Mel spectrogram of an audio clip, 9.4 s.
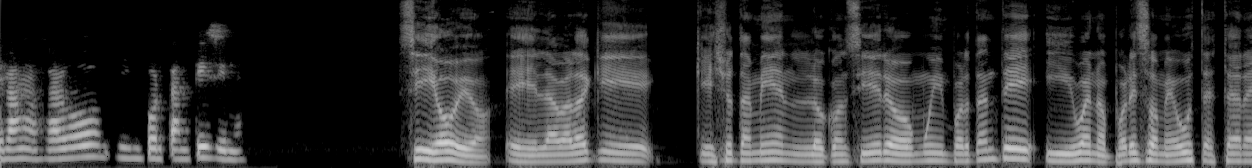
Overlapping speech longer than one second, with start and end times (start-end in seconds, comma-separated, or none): none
